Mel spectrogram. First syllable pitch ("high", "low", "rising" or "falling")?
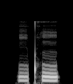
high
